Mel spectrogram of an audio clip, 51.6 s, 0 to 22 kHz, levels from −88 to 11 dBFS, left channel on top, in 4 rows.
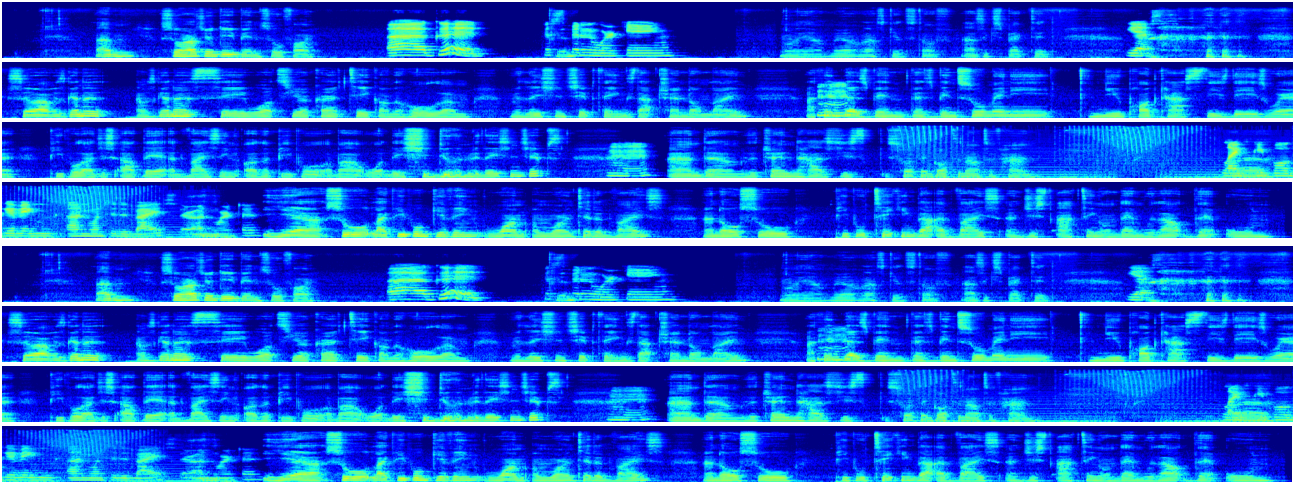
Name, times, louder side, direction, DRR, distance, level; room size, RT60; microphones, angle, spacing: voice 1, 0.9-1.3 1.6-3.1 5.5-5.7 7.8-14.0 14.2-20.7 21.0-23.4 23.8-32.0 32.5-36.2 36.5-36.7 38.1-38.5 40.6-40.9 41.3-46.6 47.1-51.4, equal, ahead, 0.4 m, -35 dB
voice 2, 3.8-4.8 5.4-6.7 11.2-11.6 21.1-21.4 31.9-32.3 38.0-41.3, left 6 dB, 80° left, 0.8 m, -31 dB
sound 1, 34.7-41.0, left 3 dB, 30° left, 0.8 m, -43 dB
8.5 x 6.7 x 3.3 m
head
